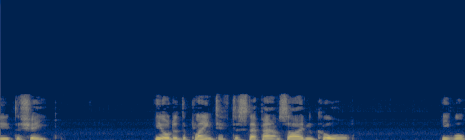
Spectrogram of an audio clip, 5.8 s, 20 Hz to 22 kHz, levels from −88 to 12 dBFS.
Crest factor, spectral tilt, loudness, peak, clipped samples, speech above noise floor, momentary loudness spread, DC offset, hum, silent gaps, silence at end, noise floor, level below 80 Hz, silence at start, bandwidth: 18 dB; -5.5 dB/octave; -22 LUFS; -4 dBFS; under 0.1%; 52 dB; 11 LU; under 0.1%; none; none; 0 s; -73 dBFS; -76 dBFS; 0 s; 7.4 kHz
